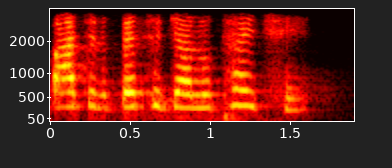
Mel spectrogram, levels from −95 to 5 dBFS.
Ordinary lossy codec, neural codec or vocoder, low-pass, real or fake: none; codec, 16 kHz, 0.4 kbps, LongCat-Audio-Codec; 3.6 kHz; fake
